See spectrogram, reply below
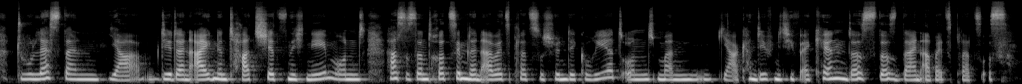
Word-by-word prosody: du 240 -1 -2
lässt 270 +4 +2
dann, 230 -2 +1
ja, 215 +1 -3
dir 240 0 0
deinen 225 -1 +1
eigenen 230 +2 +4
Touch 220 -1 0
jetzt 235 0 -1
nicht 235 -1 +2
nehmen 250 +6 +1
und 230 0 +2 0.2
hast 265 -1 0
es 230 - +2
dann 240 -1 +3
trotzdem 255 +1 +2
deinen 225 -2 +4
Arbeitsplatz 230 +1 -3
so 230 - -7
schön 230 +1 +1
dekoriert 240 +7 -3
und 230 +2 -1
man, 225 +1 0
ja, - - -6
kann 240 -3 +1
definitiv 235 0 -1
erkennen, 255 +3 +1
dass 235 +2 0
das 230 -2 -2
dein 210 0 -2
Arbeitsplatz - - -7
ist. - - 0
235 Hz, 190 wpm, -20 LUFS, 225-245 Hz, 0.2 s, eigenen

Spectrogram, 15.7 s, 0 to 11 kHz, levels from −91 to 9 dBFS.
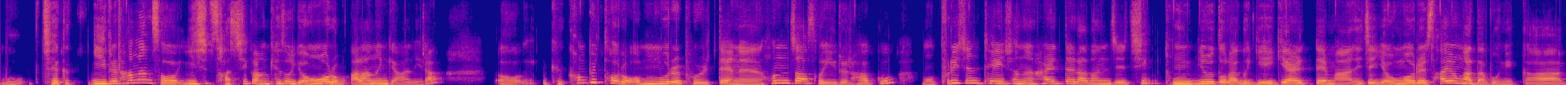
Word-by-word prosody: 뭐 150 -3 -8 0.2
제가 215 -1 0 0.2
일을 245 +4 +6
하면서 320 - 0
24 210 +2 0
시간 225 +1 -1
계속 240 0 0
영어로 220 +4 +4
말하는 215 +3 +2
게 205 - -3
아니라 165 - -6 0.6
어 165 -2 -5 0.3
그 200 -2 -9
컴퓨터로 345 - 0
업무를 215 +3 +3
볼 195 -4 -2
때는 185 -2 -2
혼자서 300 -2 0
일을 180 0 -4
하고 210 - -5 0.2
뭐 175 -2 -9
프레젠테이션을 280 -8 -2
할 255 +3 -4
때라든지 205 -5 -1
친 260 +5 -6
동료들하고 215 -1 +3
얘기할 210 +2 +2
때만 185 -3 0
이제 180 +1 -1
영어를 200 +2 +3
사용하다 260 - +1
보니까 170 0 -4
210 Hz, 295 characters per minute, -22 LUFS, 195-255 Hz, 0.6 s, 일을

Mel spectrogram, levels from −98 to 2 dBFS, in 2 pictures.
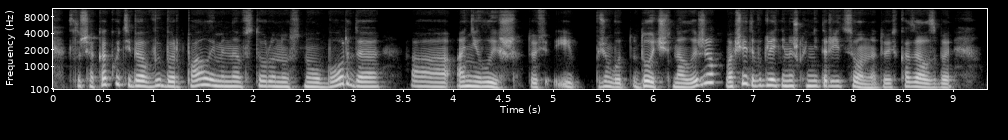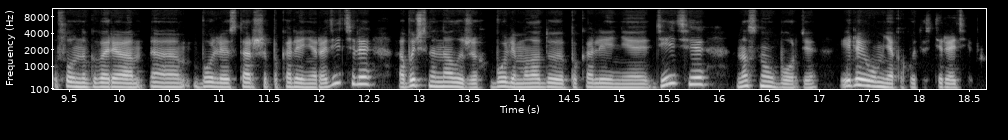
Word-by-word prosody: Слушай, 215 -1 -5
а - - -12
как 260 +5 0
у - - +2
тебя 225 -6 +3
выбор 195 -1 +1
пал 215 +8 +2
именно 195 -4 +2
в 180 - -11
сторону 195 -4 0
сноуборда, 185 - +1 0.3
а 185 -4 -2
а 190 - +1
не 200 -1 +4
лыж? 175 -5 0
То - - -5
есть 155 - -7
и 175 0 -5
Причём 185 +1 -2
вот 160 -1 -2
дочь 190 +1 +2
на 165 -2 +1
лыжах. 260 - +2
Вообще 190 +12 +2
это 255 - -1
выглядит 230 +1 +2
немножко 210 +1 0
нетрадиционно, 200 -8 -1
то 155 - -4
есть 155 -1 -5
казалось 175 -5 +1
бы, 150 -1 -2 0.3
условно 185 -6 +1
говоря, 170 -1 +2
э, 170 -2 0
более 180 -3 +1
старшее 165 0 -1
поколение- 165 -3 -1
родители- 285 - +1 0.2
обычно 220 +4 +1
на 185 -1 +2
лыжах, 155 -3 -1
более 175 0 +1
молодое 160 0 +1
поколение- 150 -2 -2
дети- 275 - +1 0.3
на 195 +3 +1
сноуборде. 155 -8 -2 0.2
Или 230 +3 +5
у 210 -3 +5
меня 170 -4 +2
какой-то 150 0 -12
стереотип? 155 - -4
180 Hz, 170 wpm, -22 LUFS, 160-210 Hz, 0.3 s, Или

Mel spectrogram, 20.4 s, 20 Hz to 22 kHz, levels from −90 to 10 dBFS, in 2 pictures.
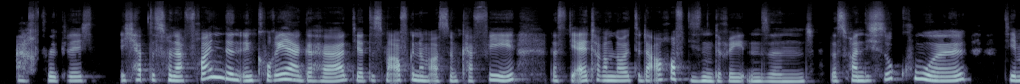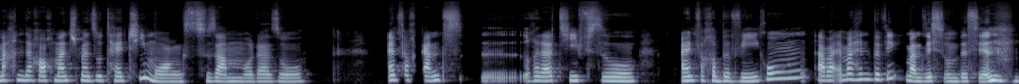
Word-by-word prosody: Ach, - - -5
wirklich? 195 0 -3 0.3
Ich 215 +1 -5
habe 235 0 -1
das 230 0 -4
von 225 - +3
'ner 200 0 +5
Freundin 270 - +3
in 205 0 +1
Korea 230 +3 +4
gehört. 195 +2 +1
Die - - +1
hat 190 +1 -3
das 210 +1 -7
mal - - +1
aufgenommen 225 -4 +1
aus 180 - -3
'nem 190 -1 -3
Café, 200 +5 0 0.3
dass 200 0 -7
die 220 - -1
älteren 210 -1 +2
Leute 200 +1 0
da 200 - 0
auch 245 0 -1
auf 275 0 +1
diesen 190 -4 0
Geräten 180 0 -2
sind. 165 0 -4
Das 185 0 -4
fand 200 -1 +2
ich 200 - -3
so 275 +2 -4
cool. 225 -4 +3 0.4
Die 210 - +2
machen 215 +1 0
doch 215 0 -2
auch 210 +1 +2
manchmal 200 0 +1
so 205 +1 -2
Tai 200 -1 -1
Chi 315 +11 -1
morgens 160 - 0
zusammen, 165 -2 -1
oder 165 0 -2
so 165 0 -4 0.8
einfach 225 0 +1
ganz, 210 +1 0 0.2
äh, - - -8 0.4
relativ 200 +1 0
so 185 -1 +1 0.4
einfache 205 +1 +2
Bewegung. 195 - 0
Aber 205 0 +3
immerhin 255 +1 +1
bewegt 260 +4 -1
man 185 -4 +4
sich 180 +1 +1
so 165 - -7
'n 165 0 -1
bisschen. 170 +4 +5
200 Hz, 180 wpm, -22 LUFS, 185-225 Hz, 0.8 s, ner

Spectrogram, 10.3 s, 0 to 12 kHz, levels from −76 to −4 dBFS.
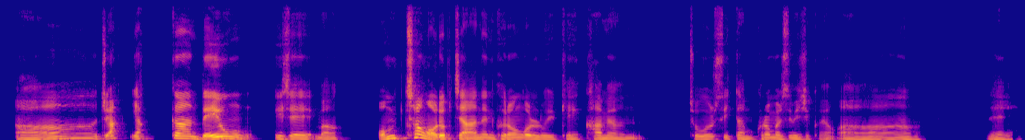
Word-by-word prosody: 아. 170 - -2
쫙 200 +2 0
약간 175 +1 +2
내용 165 -2 +6 0.2
이제 120 -5 -1
막 105 -2 -6 0.3
"엄청 200 +9 +3
어렵지 150 +4 +5
않은 115 +3 +2
그런 125 +1 -1
걸로 110 -3 +1
이렇게 105 0 -8
가면 105 -3 -4 0.5
좋을 120 +1 -5
수 120 -2 -8
있다."는 110 0 -5
뭐 - - -15
그런 125 +3 -4
말씀이실까요? 110 0 -7
아 110 +1 -7 0.6
네. 100 -6 -8
120 Hz, 245 characters per minute, -23 LUFS, 110-165 Hz, 0.6 s, 내용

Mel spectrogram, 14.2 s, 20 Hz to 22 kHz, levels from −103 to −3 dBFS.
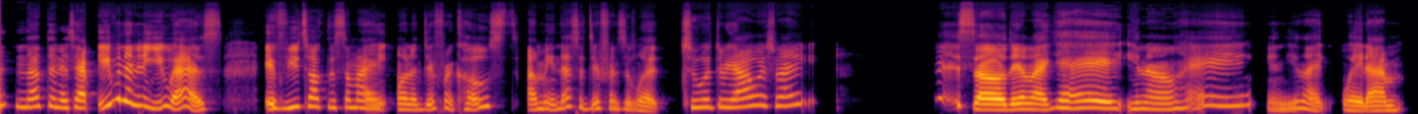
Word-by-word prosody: Nothing 285 +1 -2
has 250 -1 -2
happ 245 -2 +3
even 360 +9 +2
in 340 - +1
the 315 - +2 0.2
US, - - +2 0.4
if 385 - +2
you 260 +5 +1
talk 295 -1 -2
to 255 -2 -6
somebody 255 - -3
on 195 -1 -1
a 180 - -2
different 195 +7 -6
coast, 275 +11 -5
I 185 - 0
mean, 210 -2 -5
that's 290 +5 -5
a - - -5
difference 225 +2 -7
of 205 - -6
what, 150 -4 -4 0.2
2 260 0 -4
or 275 - -2
3 270 +1 -4
hours, 310 +4 -1
right? 370 +9 -5 1.4
Eh, 360 - -2
so 190 - +8
they're 190 +2 +4
like, 195 +1 +3
"Hey," 245 -1 +3
you 215 - -4
know, 205 0 -1
"hey," 325 +4 -5 0.2
and - - -8
you're 235 - -4
like, 195 -4 -4
"Wait, 155 -3 +1
I'm-" 160 +4 0
245 Hz, 175 wpm, -26 LUFS, 200-295 Hz, 1.4 s, so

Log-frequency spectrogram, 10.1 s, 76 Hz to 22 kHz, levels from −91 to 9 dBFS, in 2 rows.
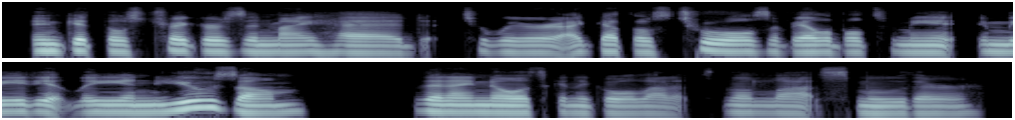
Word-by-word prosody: and 160 -1 +3
get 165 +1 +6
those 150 -4 -1
triggers 155 -3 +1
in 145 -1 0
my 145 0 -1
head 135 -2 -2 0.2
to 160 - -12
where 140 -1 -2
I 135 - 0
get 150 +1 0
those 145 -3 -3
tools 155 -5 +2
available 145 0 0
to - - -18
me 145 -1 -1
immediately 150 -1 0
and 145 0 +1
use 205 +6 +6
'em, 145 +1 +2 0.5
then 155 -2 +3
I 145 0 +4
know 140 -1 +4
it's 135 - -5
gonna 135 -2 -7
go 130 +1 -4
a - - -5
lot 130 -1 -7
a - - -13
s - - -25
a 145 -1 -5
lot 135 -1 -7
smoother. 130 -1 -6
145 Hz, 195 wpm, -23 LUFS, 135-150 Hz, 0.5 s, get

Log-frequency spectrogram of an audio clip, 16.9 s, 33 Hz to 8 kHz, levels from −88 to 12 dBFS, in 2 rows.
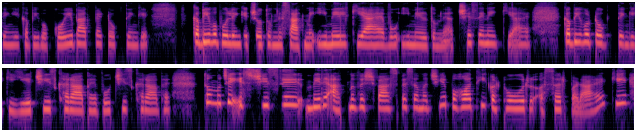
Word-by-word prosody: देंगे, 185 -1 -9
कभी 180 0 -8
वो 170 -1 -10
कोई 185 +2 -2
बात 200 -1 +3
पे 205 - -5
टोक 190 -2 -8
देंगे। 185 -1 -9 0.6
कभी 235 0 +7
वो 235 0 +3
बोलेंगे 205 -2 +1
जो 195 - +3
तुमने 185 -2 -5
साथ 170 +1 +4
में 175 - -5
ईमेल 195 +1 -1
किया 195 -2 +3
है 185 0 +1
वो 185 0 -5
ईमेल 185 -2 -4
तुमने 170 -2 -8
अच्छे 215 - +2
से 220 +1 -3
नहीं 205 -1 -5
किया - - -5
है। 195 -1 -9 0.5
कभी 240 -1 +5
वो 235 0 +3
टोक 215 -3 0
देंगे 190 -2 -5
कि 190 - -8 0.2
ये 185 - +2
चीज़ 210 -2 +3
ख़राब 195 -3 +4
है, 185 - -5
वो 185 - -2
चीज़ 215 -2 -1
ख़राब 190 -3 -1
है। 200 - -8 0.5
तो 385 -1 +4
मुझे 365 +2 +5
इस 415 - +4
चीज़ 305 0 +1
से 315 -1 +3
मेरे 260 +5 +3
आत्मविश्वास 235 0 0
पे 260 - -3
समझिए 245 +4 -3
बहुत 260 +2 +2
ही - - -1
कठोर 220 -1 0
असर 210 -1 -2
पड़ा - - -1
है 305 - -5
कि 355 0 +4
210 Hz, 195 wpm, -24 LUFS, 190-240 Hz, 0.6 s, कभी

